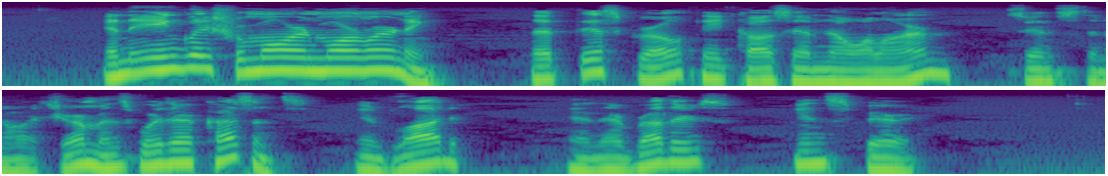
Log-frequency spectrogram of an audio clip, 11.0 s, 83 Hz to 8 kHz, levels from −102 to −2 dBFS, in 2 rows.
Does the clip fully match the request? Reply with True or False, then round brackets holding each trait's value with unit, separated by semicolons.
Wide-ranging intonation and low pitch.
True (8.6 semitones; 130 Hz)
